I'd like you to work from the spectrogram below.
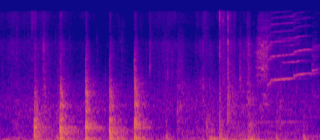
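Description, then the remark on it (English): Four or five firm, evenly spaced knocks on the front door of a home, then a few more scattered thumps and a bright ringing tone at the end. “Do you not like the knocking?”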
